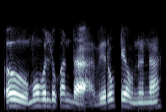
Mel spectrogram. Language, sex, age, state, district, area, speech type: Bodo, male, 18-30, Assam, Udalguri, rural, conversation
